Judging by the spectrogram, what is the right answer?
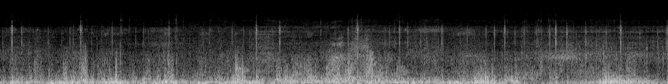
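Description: Wind buffeting the microphone of a mountain bike riding fast down a dirt trail, with tyres on the dirt and sharp rattling clicks and knocks from the bike over the bumps.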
